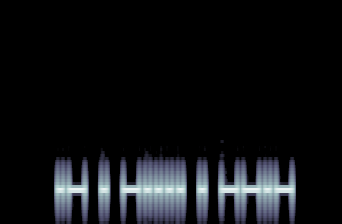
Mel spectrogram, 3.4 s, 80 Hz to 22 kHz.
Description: Morse code, heard as a keyed tone, about 22 wpm, 700 Hz. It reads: AE6EQ
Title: USA Call Signs - 5 Characters - Repeated 3x - 22wpm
